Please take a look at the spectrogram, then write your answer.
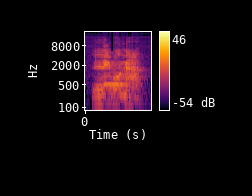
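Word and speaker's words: לבונה: haber luz el incienso los hebreos le llamaban leonar y escuché como Cómo está escrito vea cómo está escrito y Cómo se pronuncia levona los griegos le llamaban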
